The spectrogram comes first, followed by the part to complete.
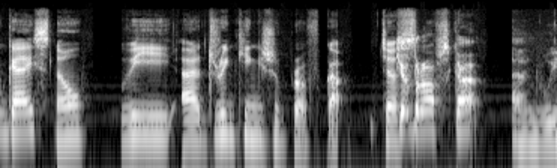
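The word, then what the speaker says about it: Żubrówka: know, we are drinking Zubrovka. Zubrovka. And we Not are Zubrovska, whatever. Zubrovka. And we are using proper coasters for them. It is important how it's called. It's Zubrovka, okay?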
